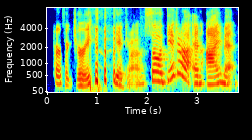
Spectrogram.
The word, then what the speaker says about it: Deirdre: So, Deirdre Eldridge, can you pronounce your name? Maybe I'm saying it wrong. No, Deirdre. Perfect, Jury. Deirdre.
